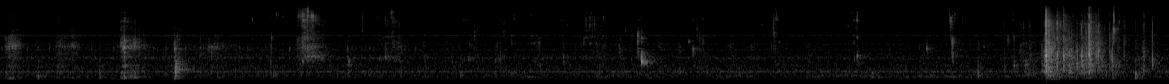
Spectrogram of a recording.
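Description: A person chewing crunchy cheese-flavoured corn puffs: faint, scattered crunches, with a louder stretch of noise near the end.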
